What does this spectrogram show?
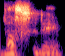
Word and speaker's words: Vasudeva: in the pronunciation okay talk about krishna we say vasudeva long a okay so it's in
